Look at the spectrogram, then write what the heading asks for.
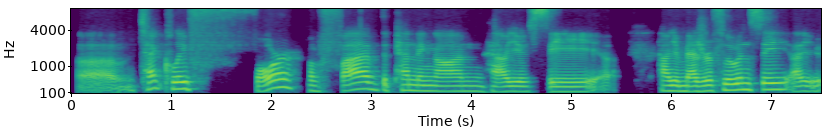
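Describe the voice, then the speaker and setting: Guest guy on a call, earbud mic, lots of um and technically, mid pitch. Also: takes it slowly, a little mellow. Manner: hesitant, many fillers and "technically". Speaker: guest podcaster. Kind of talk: casual interview chat. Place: remote video call. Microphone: earphones with built-in microphone.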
